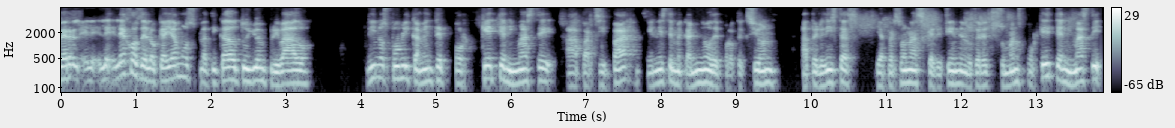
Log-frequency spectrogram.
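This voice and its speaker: A man speaks with a Mexican accent at a fairly high pitch. His pace is moderate and his pitch variation ordinary. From Mexico. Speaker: TV news host. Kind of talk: TV interview. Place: office. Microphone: headset.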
